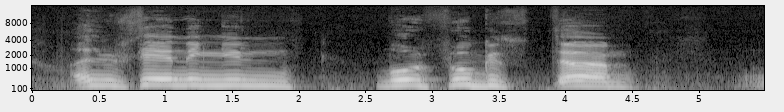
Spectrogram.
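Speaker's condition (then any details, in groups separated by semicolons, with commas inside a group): Spastic quadriplegia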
